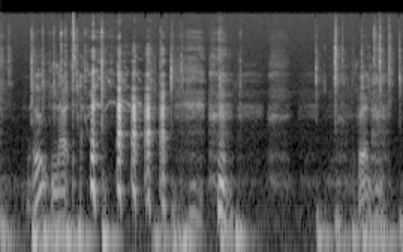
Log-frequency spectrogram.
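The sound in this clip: Typing on a computer keyboard, soft key clicks running beneath a person talking throughout.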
